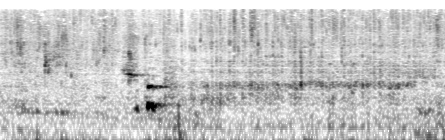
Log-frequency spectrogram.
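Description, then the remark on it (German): Tea rinse water pours into a sink and gurgles down the drain, a steady wet splashing with a brief louder slosh early on, without any talking. “Und jetzt gießen wir das einfach unterrühren Rühren in den Ausguss.”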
